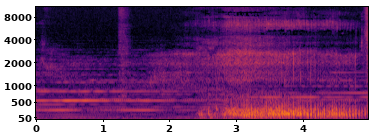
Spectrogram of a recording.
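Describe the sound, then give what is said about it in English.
A person imitates a cat with a low, raspy growl that rumbles in quick pulses, starting midway and growing louder, over a faint steady hum. “Oh, is that a cat purring? No, that was … growling.”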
